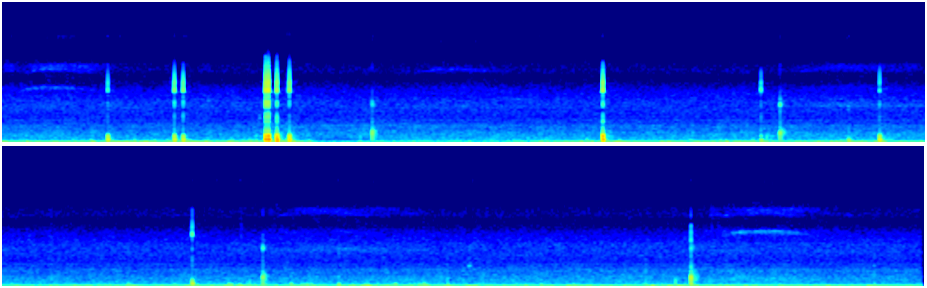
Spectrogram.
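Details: Himalayan Persian cat making faint, scattered sharp clicking noises at irregular intervals while sleeping in a quiet room.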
